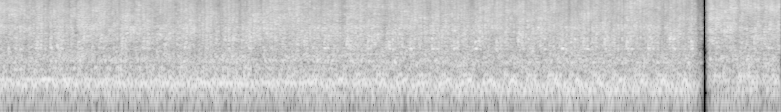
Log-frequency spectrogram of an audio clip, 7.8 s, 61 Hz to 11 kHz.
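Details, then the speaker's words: Abandoned 1960 El Camino, last registered in 1979, first start after about 40 years. Choke held open and direct intake vacuum leaks plugged. Loud, uneven loping idle through open headers; the owner suspects an aftermarket cam, but this is unconfirmed. "I think someone put a cam in it I don't know that's what it sounds like ah open headers sound like cams yeah whatever"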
